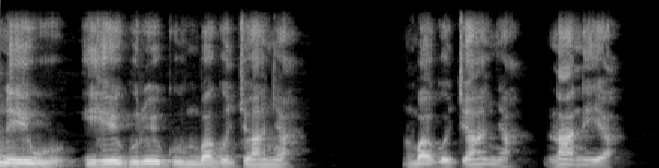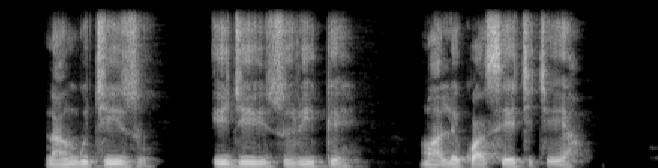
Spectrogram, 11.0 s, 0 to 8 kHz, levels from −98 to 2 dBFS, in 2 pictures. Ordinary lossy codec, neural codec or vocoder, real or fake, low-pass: none; none; real; 7.2 kHz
